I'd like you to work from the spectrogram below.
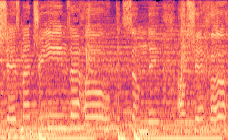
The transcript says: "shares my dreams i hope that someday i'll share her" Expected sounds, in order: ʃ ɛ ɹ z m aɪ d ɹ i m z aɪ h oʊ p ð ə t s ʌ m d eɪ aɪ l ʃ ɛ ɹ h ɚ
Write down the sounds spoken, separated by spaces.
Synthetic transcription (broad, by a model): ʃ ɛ z m aɪ d ɹ i m z aɪ h oʊ p ð ə t s ʌ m d eɪ aɪ l ʃ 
